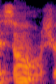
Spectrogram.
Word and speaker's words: Singes: Le Planet des Singes, right? – Yeah. – Des Singes. I always get corrected. I always pronounce that word wrong with my French friends. – I think it's Singe.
